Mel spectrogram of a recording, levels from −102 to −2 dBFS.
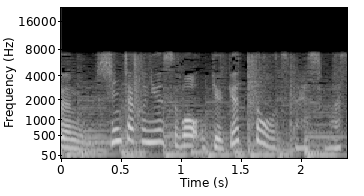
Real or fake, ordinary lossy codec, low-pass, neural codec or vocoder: real; none; 7.2 kHz; none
